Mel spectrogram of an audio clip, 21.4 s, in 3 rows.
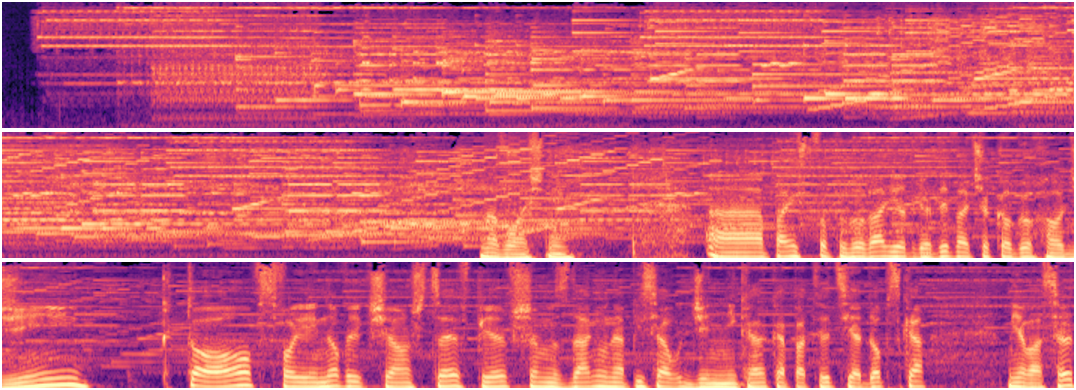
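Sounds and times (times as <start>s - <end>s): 
telephone ringing: 0.1s - 21.4s
speech: 10.4s - 11.1s, 11.8s - 15.0s, 15.6s - 21.4s.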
